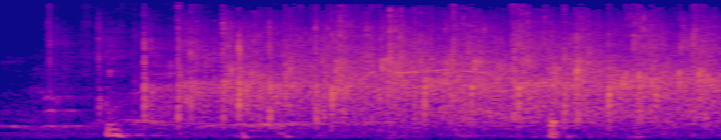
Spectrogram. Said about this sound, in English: You should be clapping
